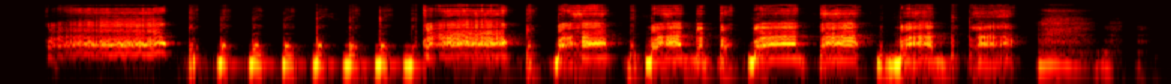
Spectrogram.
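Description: A short, loud rooster jingle: a drawn-out crow followed by a rapid string of sharp clucks, then more squawking crow-like calls, with no talking.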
